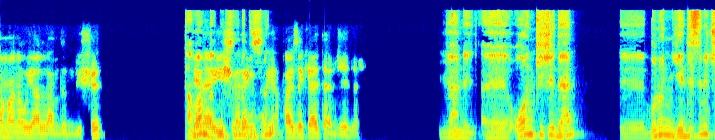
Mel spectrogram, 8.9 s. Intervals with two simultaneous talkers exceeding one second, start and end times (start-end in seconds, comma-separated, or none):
2.4-3.6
